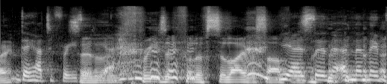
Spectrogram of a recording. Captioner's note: laughter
